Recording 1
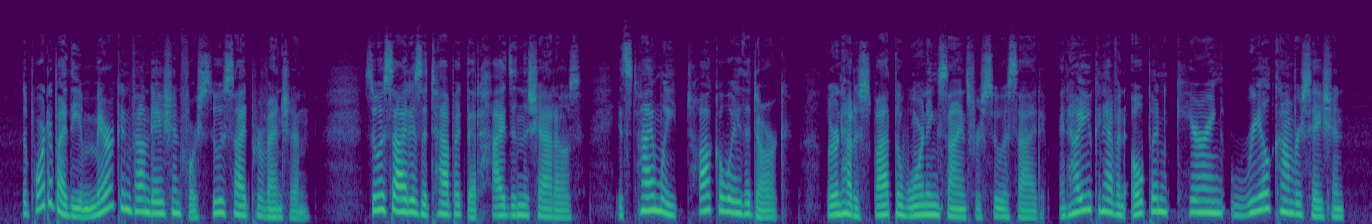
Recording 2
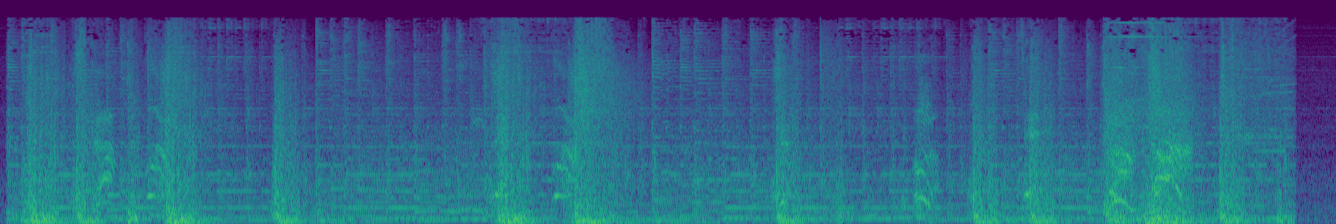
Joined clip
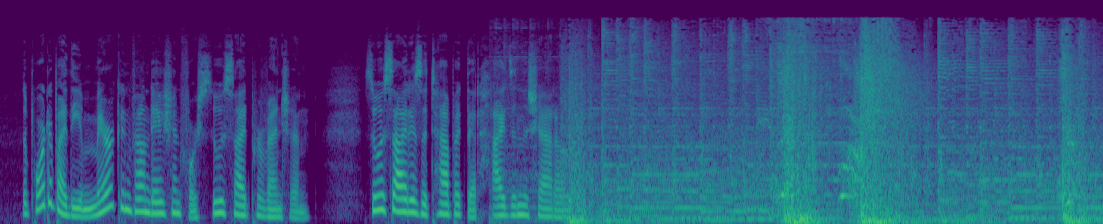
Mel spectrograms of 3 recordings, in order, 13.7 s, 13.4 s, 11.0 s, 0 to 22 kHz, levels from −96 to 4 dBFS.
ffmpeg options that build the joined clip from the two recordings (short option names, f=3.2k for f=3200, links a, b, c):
-filter_complex "[1:a]asplit=2[a][b];[0:a]apad=whole_dur=11.03,atrim=end=11.03,atrim=end=5.692[c];[b]atrim=start=2.828:end=8.17[d];[a]atrim=start=2.03:end=2.83,asetpts=PTS-STARTPTS,volume=-12dB,afade=t=in:d=0.004:c=hsin,afade=t=out:st=0.796:d=0.004:c=hsin,adelay=215649S[e];[c][d]acrossfade=d=0.004:c1=hsin:c2=hsin[f];[f][e]amix=inputs=2:normalize=0"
